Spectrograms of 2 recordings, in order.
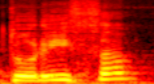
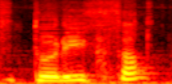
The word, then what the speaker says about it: Turizo: a tocar ya sabéis acostumbrado a escuchar turizo pronunciado con z turizo no suena bien no viene a españa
